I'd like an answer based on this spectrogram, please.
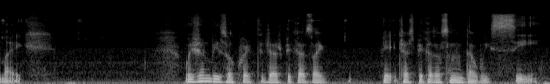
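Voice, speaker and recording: A man with a dark, mellow tone and vocal fry speaks at a fairly low pitch, fairly quickly and with lively intonation, but with long, frequent pauses. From Puerto Rico. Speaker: gaming livestreamer. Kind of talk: casual rambling livestream talk. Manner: whispering; halting, many fillers.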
